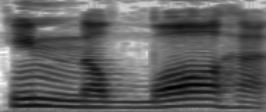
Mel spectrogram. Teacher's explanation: It is idgham, idgham mithlain, yes. You have to kind of produce a nasal sound or a ghunna sound.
